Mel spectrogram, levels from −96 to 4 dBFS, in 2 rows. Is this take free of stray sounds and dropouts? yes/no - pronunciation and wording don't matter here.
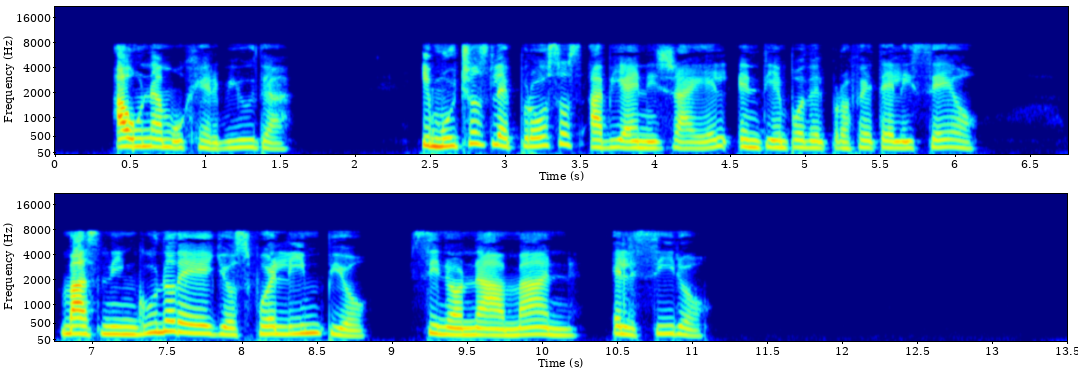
yes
